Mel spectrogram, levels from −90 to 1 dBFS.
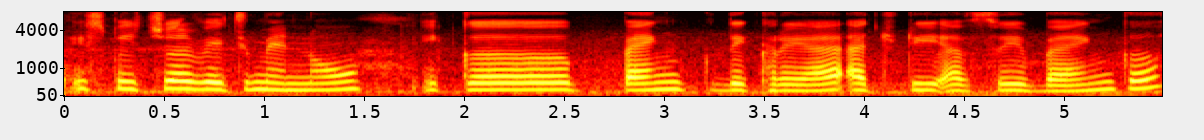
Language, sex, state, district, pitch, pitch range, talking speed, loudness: Punjabi, female, Punjab, Kapurthala, 235 Hz, 215-255 Hz, 130 wpm, -16 LUFS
